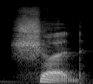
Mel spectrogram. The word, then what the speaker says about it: should: Also, yoke, folk, could, would, should. In fact, these three last words, we only have 3 sounds in each. And the secret to pronouncing could, would, and should is knowing the sound in good.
